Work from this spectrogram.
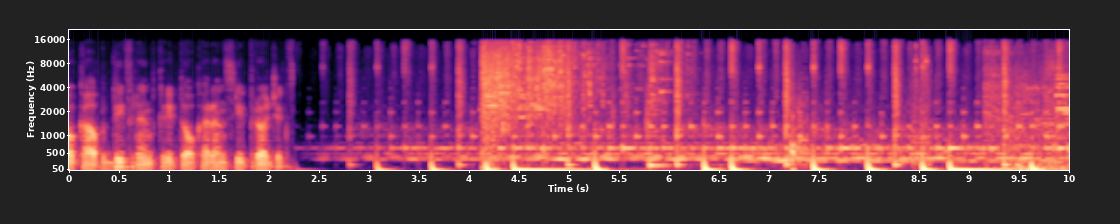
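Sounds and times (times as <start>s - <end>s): glass shattering effect: 4.1s - 6.4s.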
